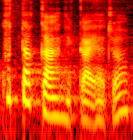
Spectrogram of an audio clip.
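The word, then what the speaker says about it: Khuddaka Nikāya: 마지막으로 꾸따까 니까야는요. 어 꾸다까 니까야죠. 발음이음 잡부라고 많이 알려져 있는데 잡다하게 다양한 많은 경전들을 어 체계 없이 특별한 체계 없이 이렇게 모은 그런 니카야인데요.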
